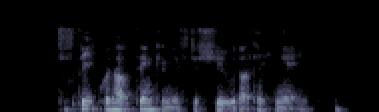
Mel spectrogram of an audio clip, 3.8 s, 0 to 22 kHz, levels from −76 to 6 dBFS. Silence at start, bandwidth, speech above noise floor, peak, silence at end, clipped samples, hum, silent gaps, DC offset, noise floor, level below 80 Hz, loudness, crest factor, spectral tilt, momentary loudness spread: 0.6 s; 8.2 kHz; 51 dB; -12 dBFS; 0.4 s; under 0.1%; none; none; under 0.1%; -84 dBFS; -68 dBFS; -33 LUFS; 22 dB; -6.5 dB/octave; 24 LU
